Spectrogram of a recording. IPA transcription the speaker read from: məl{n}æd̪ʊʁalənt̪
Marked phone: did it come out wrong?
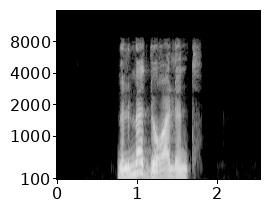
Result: yes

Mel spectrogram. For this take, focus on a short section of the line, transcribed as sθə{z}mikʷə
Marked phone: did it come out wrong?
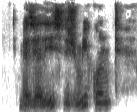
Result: yes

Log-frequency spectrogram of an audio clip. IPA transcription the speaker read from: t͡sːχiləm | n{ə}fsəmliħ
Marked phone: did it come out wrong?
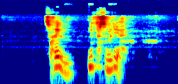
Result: no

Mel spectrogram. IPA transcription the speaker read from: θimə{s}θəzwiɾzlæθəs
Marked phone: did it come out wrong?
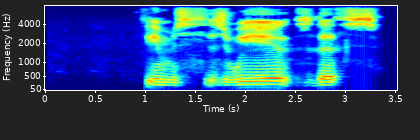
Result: no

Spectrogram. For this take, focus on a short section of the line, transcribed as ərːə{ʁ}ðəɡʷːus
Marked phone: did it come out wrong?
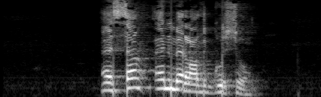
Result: no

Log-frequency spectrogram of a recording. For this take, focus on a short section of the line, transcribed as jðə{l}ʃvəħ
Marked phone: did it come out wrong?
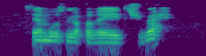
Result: yes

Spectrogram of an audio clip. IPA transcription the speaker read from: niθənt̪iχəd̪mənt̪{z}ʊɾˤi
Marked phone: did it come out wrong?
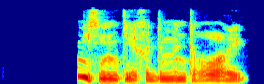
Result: yes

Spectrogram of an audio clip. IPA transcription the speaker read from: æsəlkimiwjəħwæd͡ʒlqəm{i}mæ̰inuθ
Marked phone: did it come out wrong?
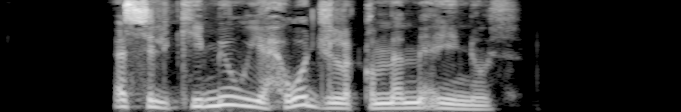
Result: yes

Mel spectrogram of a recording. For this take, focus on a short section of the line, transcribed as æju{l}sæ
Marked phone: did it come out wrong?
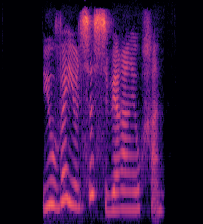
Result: no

